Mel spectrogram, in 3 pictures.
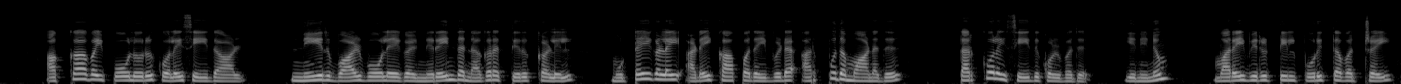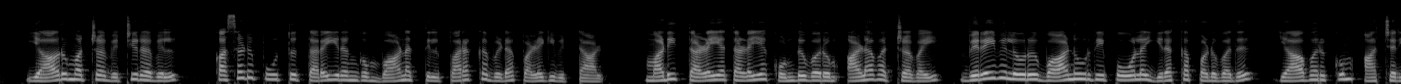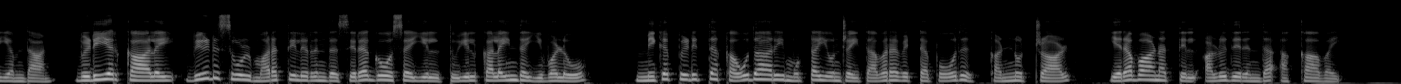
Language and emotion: Tamil, neutral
